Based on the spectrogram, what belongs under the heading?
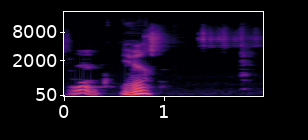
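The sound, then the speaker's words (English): A voice makes a couple of short sounds, then nine dice rattle and clatter briefly for under a second, fairly quiet, rolled for a perception check in a game. “I need you to roll me perception, which is willpower plus logic. Okay, so willpower is 5 and logic 4. So 9 dice total.”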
